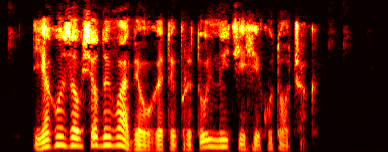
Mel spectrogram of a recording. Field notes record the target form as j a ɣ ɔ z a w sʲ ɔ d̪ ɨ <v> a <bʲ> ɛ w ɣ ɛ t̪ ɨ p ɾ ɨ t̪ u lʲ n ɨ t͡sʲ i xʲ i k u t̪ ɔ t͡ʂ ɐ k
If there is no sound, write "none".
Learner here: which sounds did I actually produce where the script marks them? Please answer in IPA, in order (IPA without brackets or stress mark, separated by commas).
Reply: v, bʲ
